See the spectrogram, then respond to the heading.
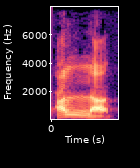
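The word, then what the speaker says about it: আহ্লাদ: আর যদি শেষে থাকে তাহলে আল্লাদ তাই না আল আল্লাহ আল্লাদ এটির উচ্চারণ হবে যে ল ল এর সাথে আবার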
